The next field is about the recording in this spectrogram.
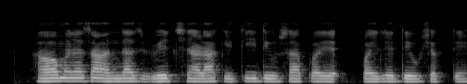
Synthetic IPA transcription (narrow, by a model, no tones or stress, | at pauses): həʋamənat͡saənd̪ad͡zʋeʈɕaɭakit̪iːd̪iʋsa | pəɦiled̪euɕək̚t̪e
